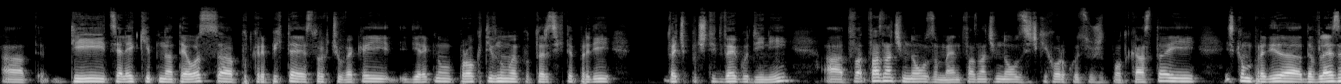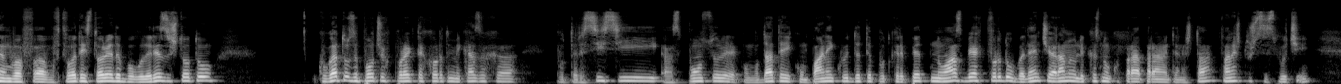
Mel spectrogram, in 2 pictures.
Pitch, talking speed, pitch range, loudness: 135 Hz, 190 wpm, 120-150 Hz, -18 LUFS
